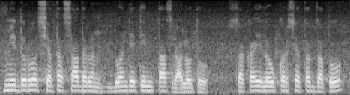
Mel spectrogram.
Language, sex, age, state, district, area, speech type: Marathi, male, 18-30, Maharashtra, Jalna, urban, spontaneous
